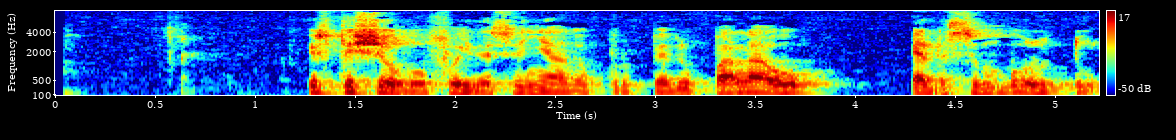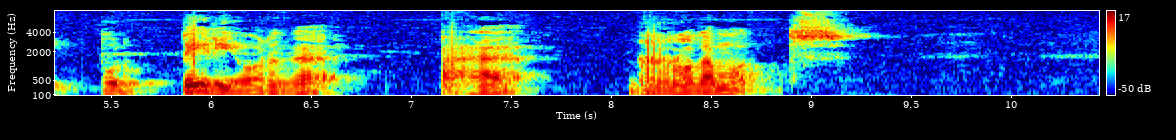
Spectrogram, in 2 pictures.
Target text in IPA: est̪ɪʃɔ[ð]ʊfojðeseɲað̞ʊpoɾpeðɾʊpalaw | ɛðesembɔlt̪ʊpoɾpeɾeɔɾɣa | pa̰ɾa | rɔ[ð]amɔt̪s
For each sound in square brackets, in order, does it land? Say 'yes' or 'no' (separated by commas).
no, yes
